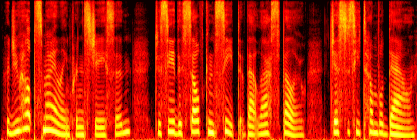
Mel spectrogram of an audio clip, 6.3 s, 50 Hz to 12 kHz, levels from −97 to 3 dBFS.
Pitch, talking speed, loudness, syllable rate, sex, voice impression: 220 Hz, 190 wpm, -18 LUFS, 4.9 syllables/s, female, feminine, adult-like, slightly relaxed, powerful, slightly dark, clear, intellectual, calm, reassuring, elegant, kind, modest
